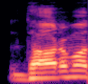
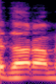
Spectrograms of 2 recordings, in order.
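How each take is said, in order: First: Said in the usual way. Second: ধরম as "dho-rom", two open syllables; inserted vowel. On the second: Shown as a demonstration. Teacher quizzes class on the change, ধরম as "dho-rom". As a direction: sound an "o" between r and m in ধরম. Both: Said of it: "এটার সাথে একটা কি আসছে".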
